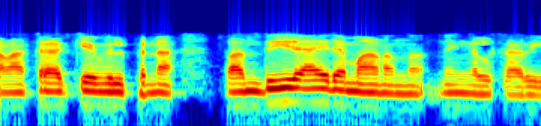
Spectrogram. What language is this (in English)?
Malayalam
